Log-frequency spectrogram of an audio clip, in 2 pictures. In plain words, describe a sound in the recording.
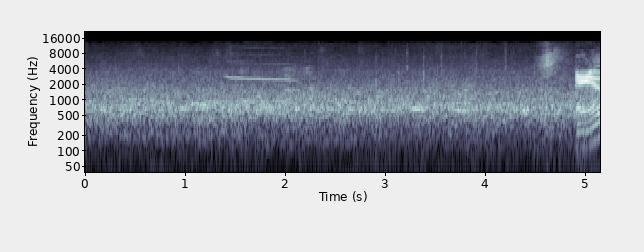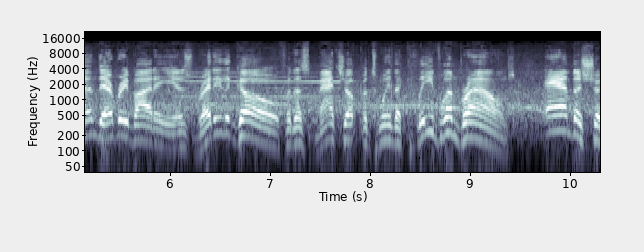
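A large crowd cheers steadily in a stadium.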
